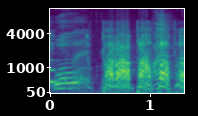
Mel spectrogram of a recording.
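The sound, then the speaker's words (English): Loud aggressive growling in a few rough, throaty bursts lasting about a second and a half, with no words spoken. “I think that was more of an aggressive growl than a huh.”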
